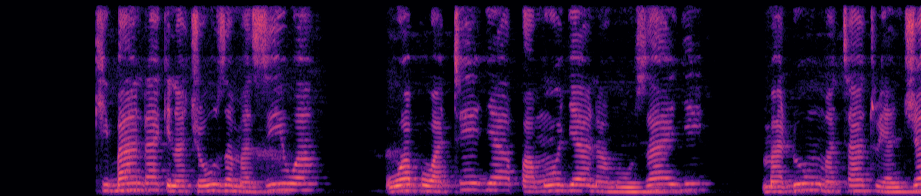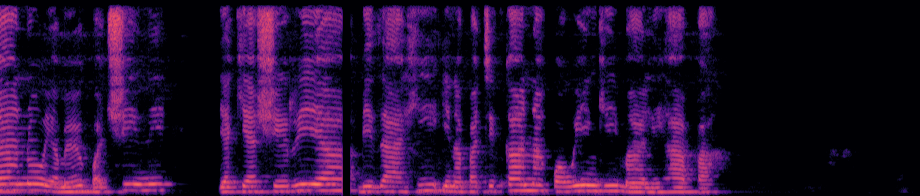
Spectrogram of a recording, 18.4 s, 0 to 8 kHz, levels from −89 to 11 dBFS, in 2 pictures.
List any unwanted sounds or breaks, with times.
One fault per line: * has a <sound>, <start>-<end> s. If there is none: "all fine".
* has a dropout, 12.6-12.7 s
